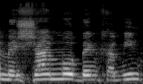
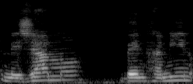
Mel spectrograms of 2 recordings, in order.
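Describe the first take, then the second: First: The 'll' sounds like a strong sh. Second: The 'll' sounds like a soft zh. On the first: "in Argentina, it's even more pronounced and strong" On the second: "like a sh meets a j sound"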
